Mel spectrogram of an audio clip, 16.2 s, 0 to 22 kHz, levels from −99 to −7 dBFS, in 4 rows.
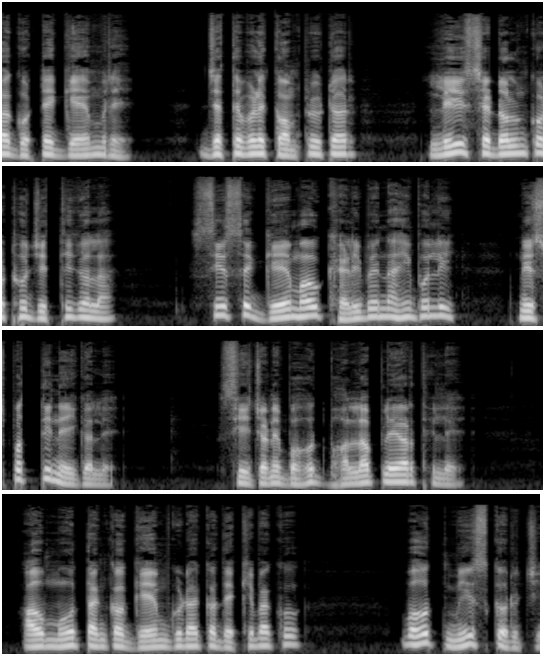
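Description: Speech recording, no audible technical faults found.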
